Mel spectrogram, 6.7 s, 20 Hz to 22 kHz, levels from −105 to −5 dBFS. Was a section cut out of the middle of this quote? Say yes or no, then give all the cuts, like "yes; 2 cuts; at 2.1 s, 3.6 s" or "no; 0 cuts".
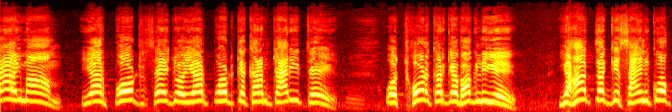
yes; 1 cut; at 5.4 s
